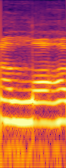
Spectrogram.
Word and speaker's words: اللہ: پڑھا جاتا ہے، اور اگر لفظ اللہ سے پیچھے والے حرف کے نیچے زیر ہو تو لفظ اللہ باریک پڑھا جاتا ہے، جیسا کہ کل کے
